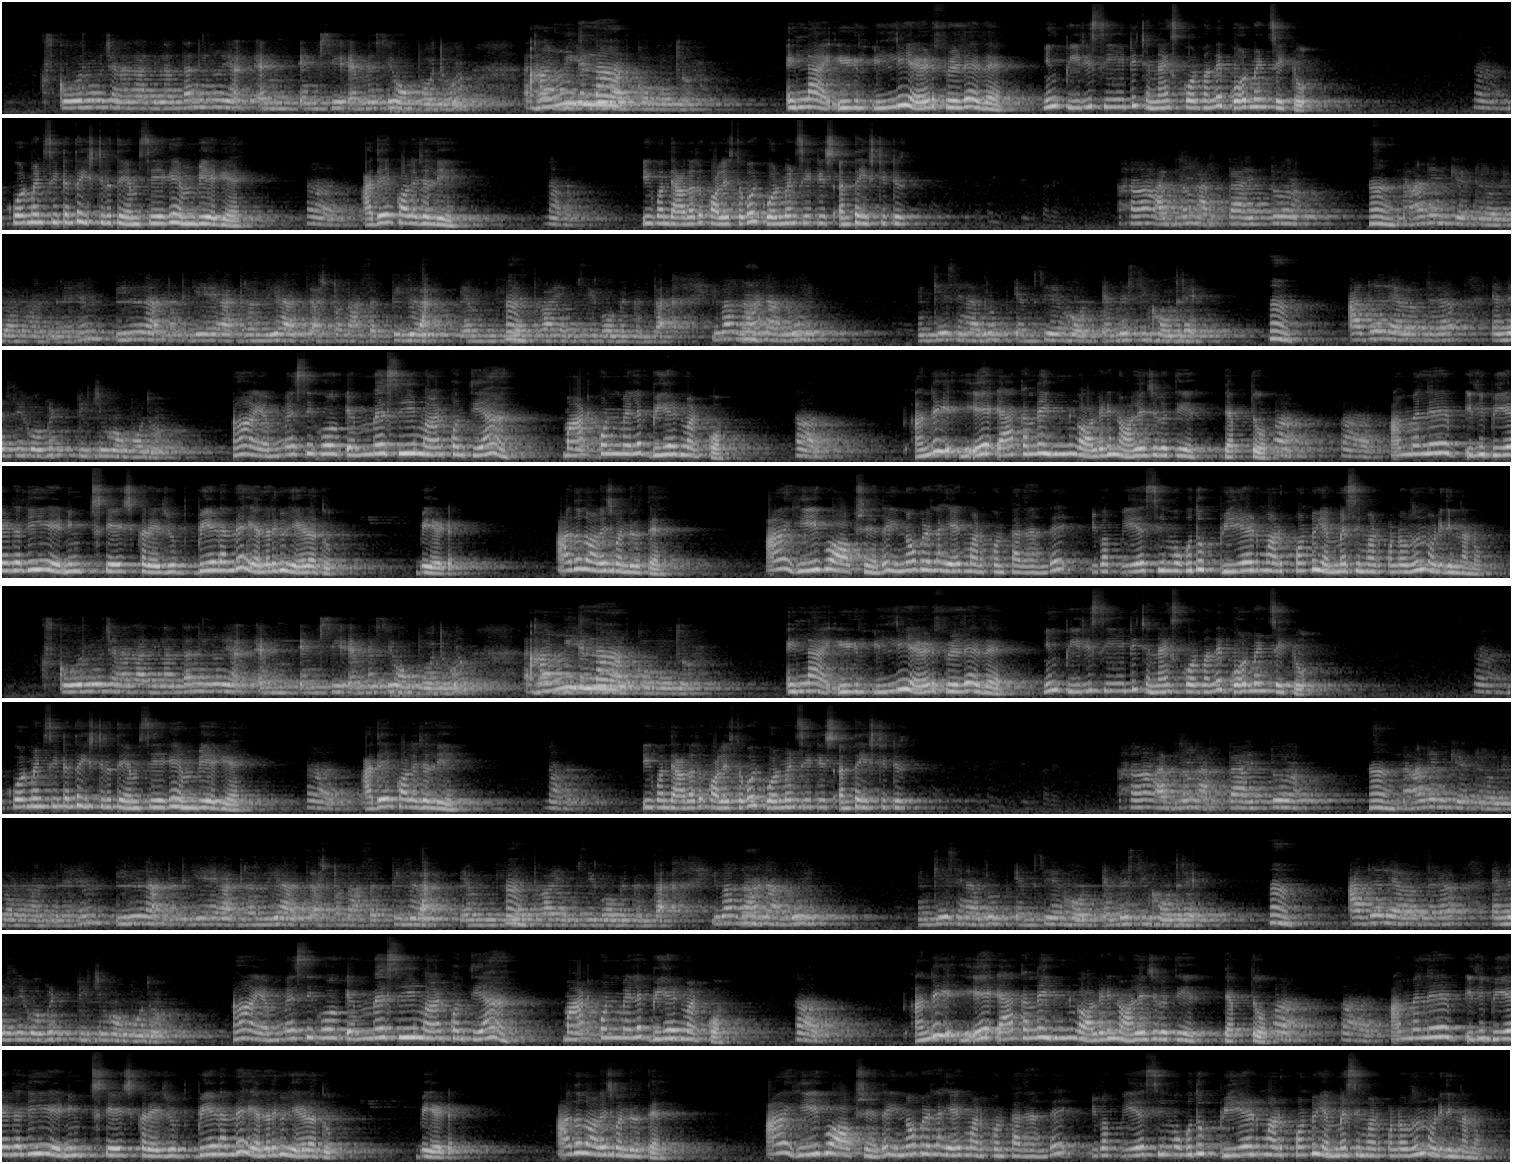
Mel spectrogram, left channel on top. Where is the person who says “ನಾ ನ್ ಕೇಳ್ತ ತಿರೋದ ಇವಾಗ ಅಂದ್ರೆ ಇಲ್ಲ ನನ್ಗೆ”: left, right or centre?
Left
